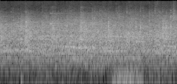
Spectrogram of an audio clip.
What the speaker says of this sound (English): And the crowd is clapping.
